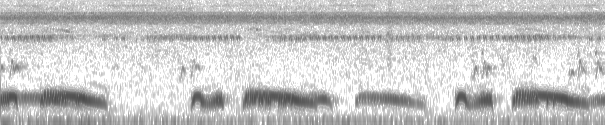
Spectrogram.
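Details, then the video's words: Spotted dove lure call, Toba style, for the rainy season: long falling coos alternating with short clipped double notes, about six phrases, over a continuous high-pitched hum. "TEKUKUR PIKAT RAJA ANGGUK"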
